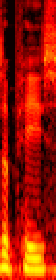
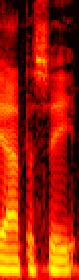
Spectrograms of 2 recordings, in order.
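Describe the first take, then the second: First: The name sounds like 'a piece'. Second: The name sounds like 'apathy'. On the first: This is how one brother says the name. "Carmine says a piece" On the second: This is how the speaker says his own name. "I say apathy"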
